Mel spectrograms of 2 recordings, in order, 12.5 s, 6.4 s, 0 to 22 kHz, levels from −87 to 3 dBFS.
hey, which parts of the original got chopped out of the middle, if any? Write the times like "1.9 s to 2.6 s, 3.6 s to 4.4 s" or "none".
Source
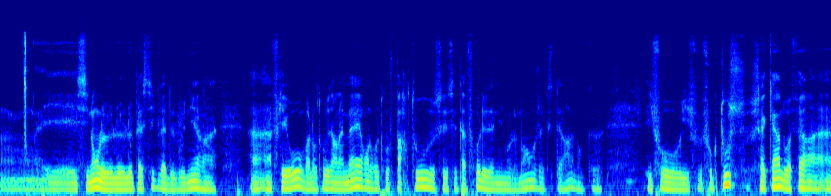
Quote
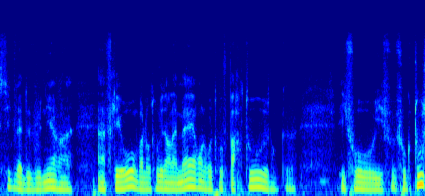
3.6 s to 4.0 s, 6.5 s to 8.6 s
